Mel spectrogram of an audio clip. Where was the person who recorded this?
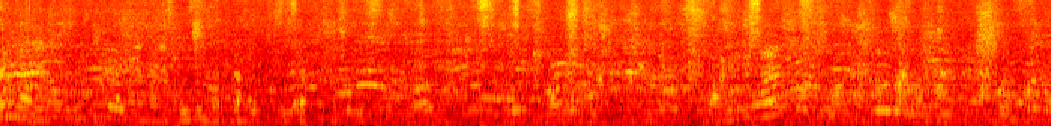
in a park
